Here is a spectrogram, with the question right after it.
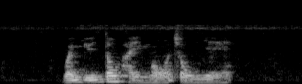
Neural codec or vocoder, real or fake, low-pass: none; real; 7.2 kHz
